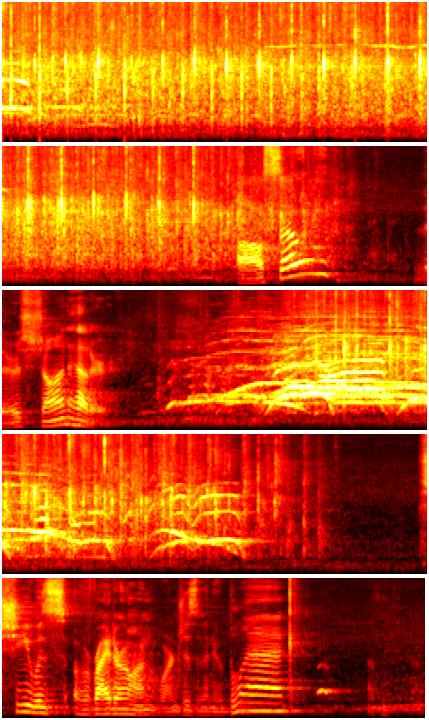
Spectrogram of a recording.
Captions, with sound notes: [ Applause ] Also, there's Siân Heder. [ Cheers ] She was a writer on "Orange is the New Black,"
